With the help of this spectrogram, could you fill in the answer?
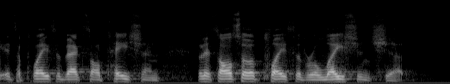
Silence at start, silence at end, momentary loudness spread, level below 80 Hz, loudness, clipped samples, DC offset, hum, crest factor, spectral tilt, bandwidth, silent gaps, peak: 0 s; 0.45 s; 15 LU; -62 dBFS; -29 LUFS; under 0.1%; under 0.1%; none; 18 dB; -6 dB/octave; 12.5 kHz; none; -12 dBFS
